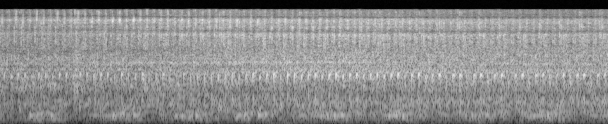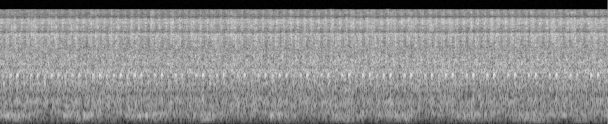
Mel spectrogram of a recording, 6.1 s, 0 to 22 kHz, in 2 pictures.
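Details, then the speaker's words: 2006 Suzuki DF50 three-cylinder outboard with 297 hours, slightly warmed up: even, steady idle with a smooth regular beat and no knocks or misses; earlier slight vibration had been suspected from a spark plug. "сейчас проверим больше чуть-чуть по нагрелся отличненько работает"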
